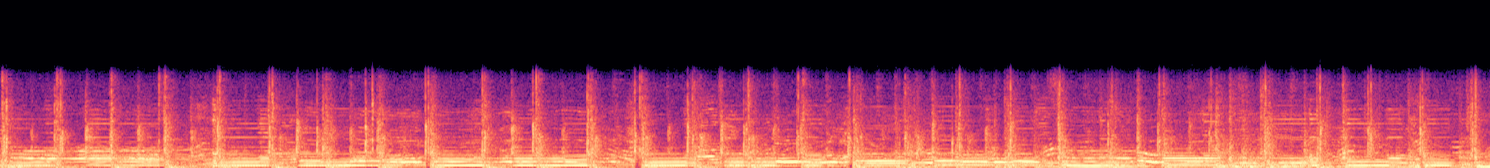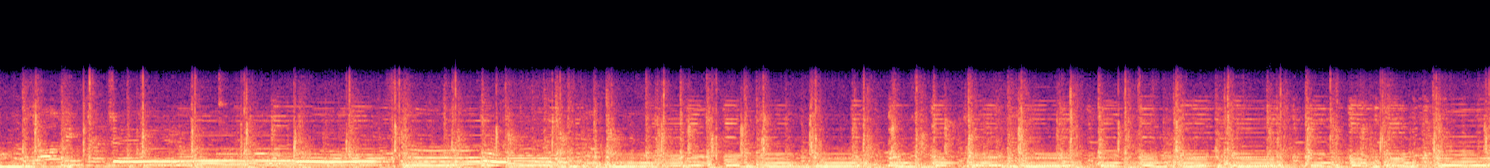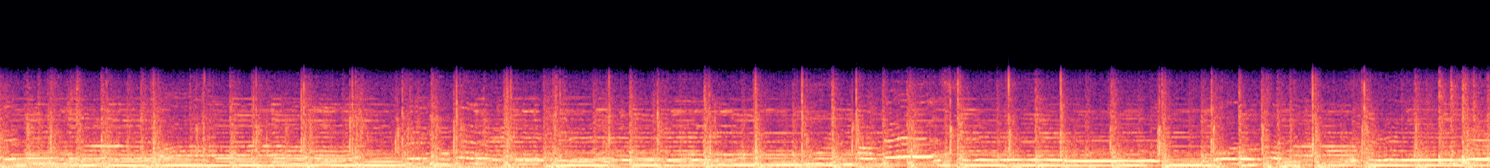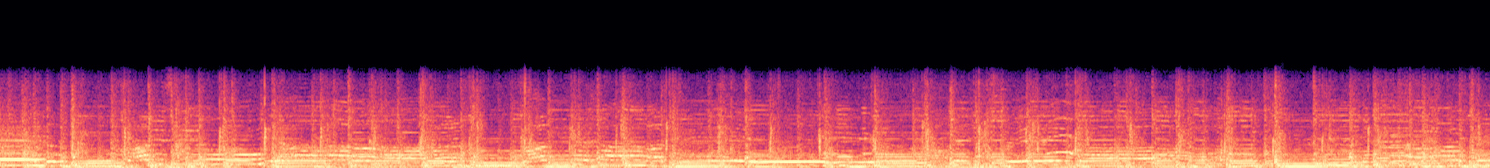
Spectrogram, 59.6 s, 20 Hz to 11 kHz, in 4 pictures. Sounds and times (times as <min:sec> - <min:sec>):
Punk rock: 0:00.0 - 0:59.6
Rock and roll: 0:00.0 - 0:59.6.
